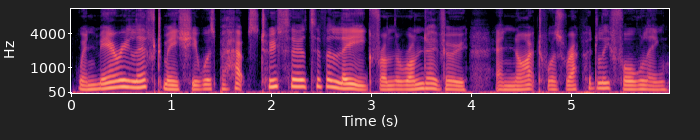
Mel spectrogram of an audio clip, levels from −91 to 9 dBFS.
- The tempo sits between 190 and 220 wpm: Yes, average, 200 wpm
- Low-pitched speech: No, medium, 185 Hz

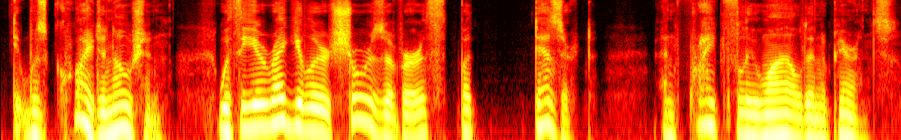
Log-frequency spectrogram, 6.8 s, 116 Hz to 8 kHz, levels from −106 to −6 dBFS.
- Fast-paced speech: No, average, 160 wpm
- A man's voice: Yes, male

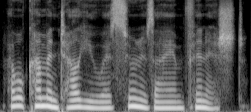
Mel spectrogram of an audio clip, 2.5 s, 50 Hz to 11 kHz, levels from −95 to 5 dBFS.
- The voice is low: No, high, 195 Hz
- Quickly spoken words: Yes, fast, 285 wpm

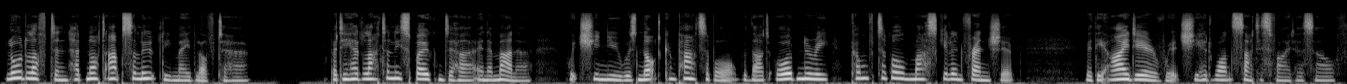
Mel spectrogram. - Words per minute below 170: No, average, 185 wpm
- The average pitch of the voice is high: Yes, high, 215 Hz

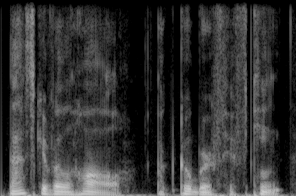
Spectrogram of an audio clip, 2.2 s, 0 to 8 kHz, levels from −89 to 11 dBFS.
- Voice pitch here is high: No, very low, 90 Hz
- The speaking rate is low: Yes, slow, 110 wpm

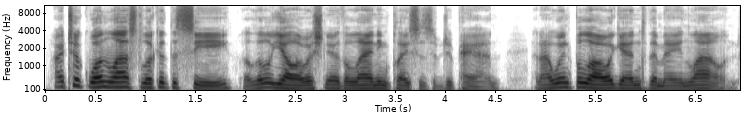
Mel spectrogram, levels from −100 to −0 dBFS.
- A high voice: No, medium, 140 Hz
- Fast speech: Yes, fast, 225 wpm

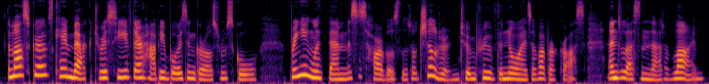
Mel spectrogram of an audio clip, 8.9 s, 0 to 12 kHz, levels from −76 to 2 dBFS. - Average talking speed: No, fast, 210 wpm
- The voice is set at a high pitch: Yes, high, 240 Hz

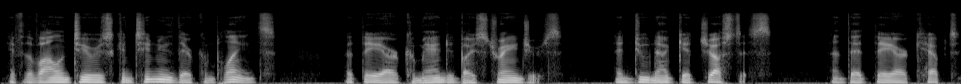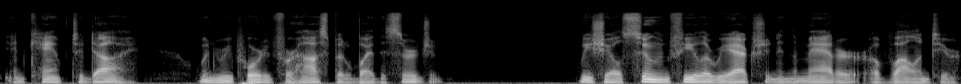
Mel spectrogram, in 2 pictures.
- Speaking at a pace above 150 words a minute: No, slow, 135 wpm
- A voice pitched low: Yes, very low, 95 Hz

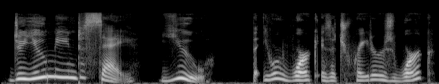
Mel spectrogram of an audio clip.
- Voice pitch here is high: Yes, high, 220 Hz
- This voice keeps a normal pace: Yes, average, 175 wpm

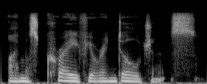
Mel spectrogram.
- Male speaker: Yes, male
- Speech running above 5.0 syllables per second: No, 4.9 syllables/s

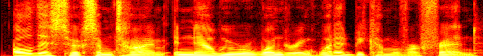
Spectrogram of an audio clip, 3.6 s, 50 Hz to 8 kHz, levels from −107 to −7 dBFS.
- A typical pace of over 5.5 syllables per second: Yes, 6.2 syllables/s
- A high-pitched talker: No, low, 130 Hz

